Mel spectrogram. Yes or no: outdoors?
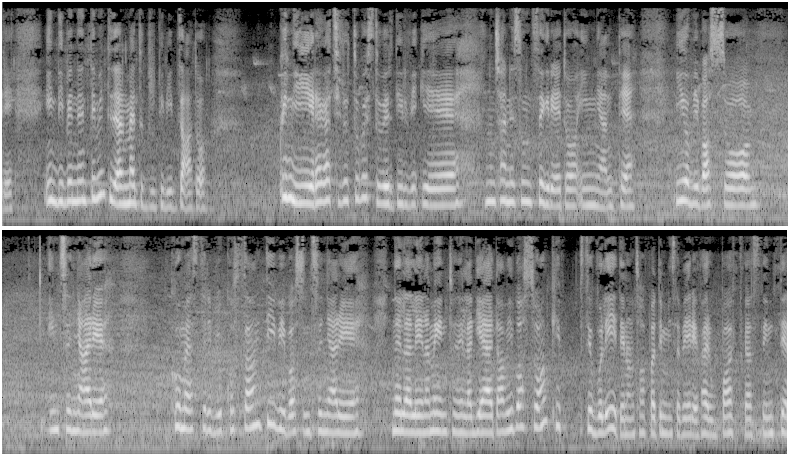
yes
